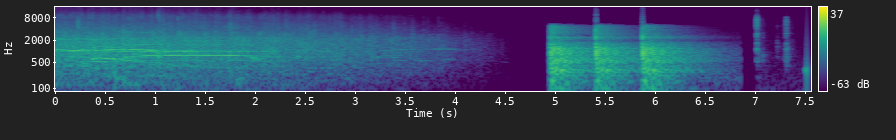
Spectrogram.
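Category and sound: impact, gavel banging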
